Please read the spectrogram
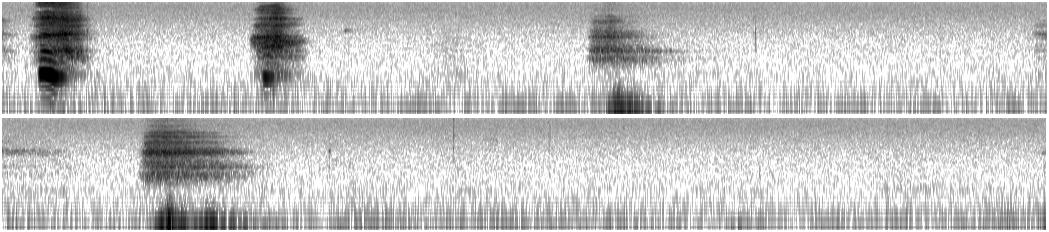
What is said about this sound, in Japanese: それでは、ちょっと、深呼吸して落ち着こうと思います。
